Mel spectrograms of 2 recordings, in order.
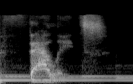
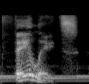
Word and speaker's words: phthalates: Which brings us to phthalates, a strange word, hard to pronounce. It sounds like a whisper with too many syllables, but phthalates, plasticizers, were used to make toys soft and flexible.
